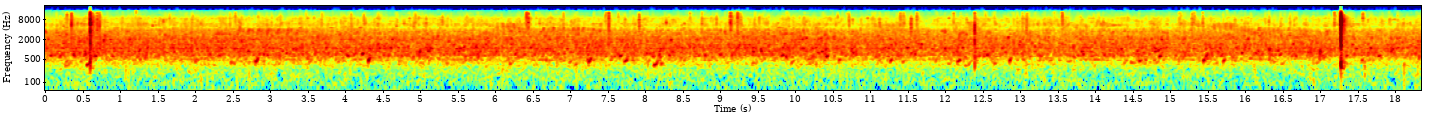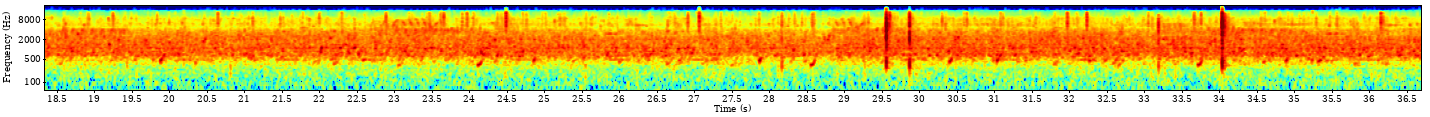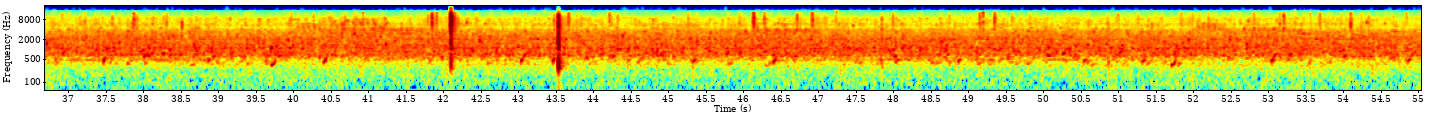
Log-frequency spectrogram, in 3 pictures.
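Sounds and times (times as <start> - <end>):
stream running: 0.0 - 55.0
campfire crackling pops: 0.3 - 1.1, 7.5 - 13.9, 16.9 - 18.0, 26.7 - 36.4, 41.7 - 44.6, 49.1 - 49.6.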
